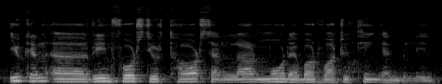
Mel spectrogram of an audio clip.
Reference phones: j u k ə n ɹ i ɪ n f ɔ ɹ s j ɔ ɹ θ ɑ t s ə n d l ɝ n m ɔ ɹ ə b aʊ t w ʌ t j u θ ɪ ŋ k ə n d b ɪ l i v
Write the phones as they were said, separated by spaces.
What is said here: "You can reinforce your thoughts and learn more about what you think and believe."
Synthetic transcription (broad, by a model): j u k ə n ɹ i ɪ n f ɔ ɹ s j ɔ ɹ t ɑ t s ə n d l ɝ n m ɔ ɹ ə b aʊ t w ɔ t j u t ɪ ŋ k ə n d b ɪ l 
